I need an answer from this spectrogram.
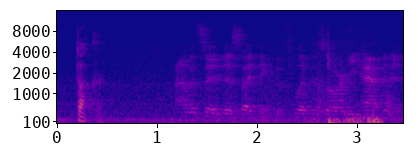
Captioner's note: voiceover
